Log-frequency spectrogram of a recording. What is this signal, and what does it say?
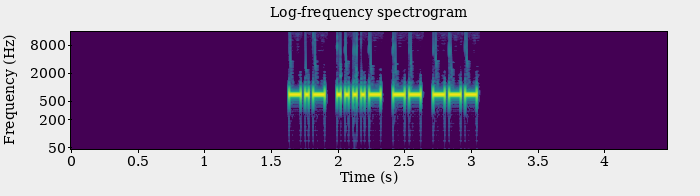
Morse code, heard as a keyed tone, about 39 wpm, 700 Hz. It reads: K4MO
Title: USA Call Signs - 4 Characters - Repeated 3x - 40wpm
